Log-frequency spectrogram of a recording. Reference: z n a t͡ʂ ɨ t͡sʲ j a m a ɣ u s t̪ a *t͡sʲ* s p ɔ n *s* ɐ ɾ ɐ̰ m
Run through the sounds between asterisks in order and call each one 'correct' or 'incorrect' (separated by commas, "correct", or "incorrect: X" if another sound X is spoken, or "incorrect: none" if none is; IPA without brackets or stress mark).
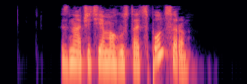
correct, correct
